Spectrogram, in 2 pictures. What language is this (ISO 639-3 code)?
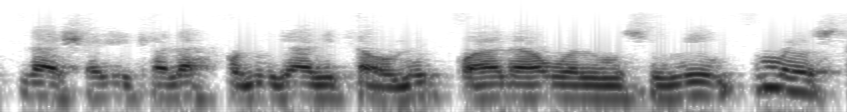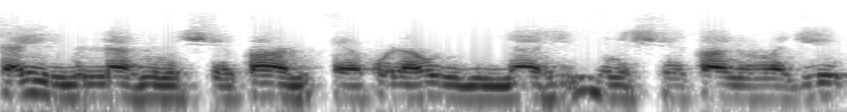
ara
